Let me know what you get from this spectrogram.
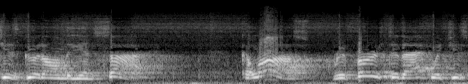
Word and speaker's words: kalos: Two of the chief Greek words which are translated good are the words agathos and kalos. Agathos is spelled A-G-A-T-H-O-S. And here's the Greek equivalent of it, A-G-A-T-H-O-S. The other word is kalos, K-A-L-O-S.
